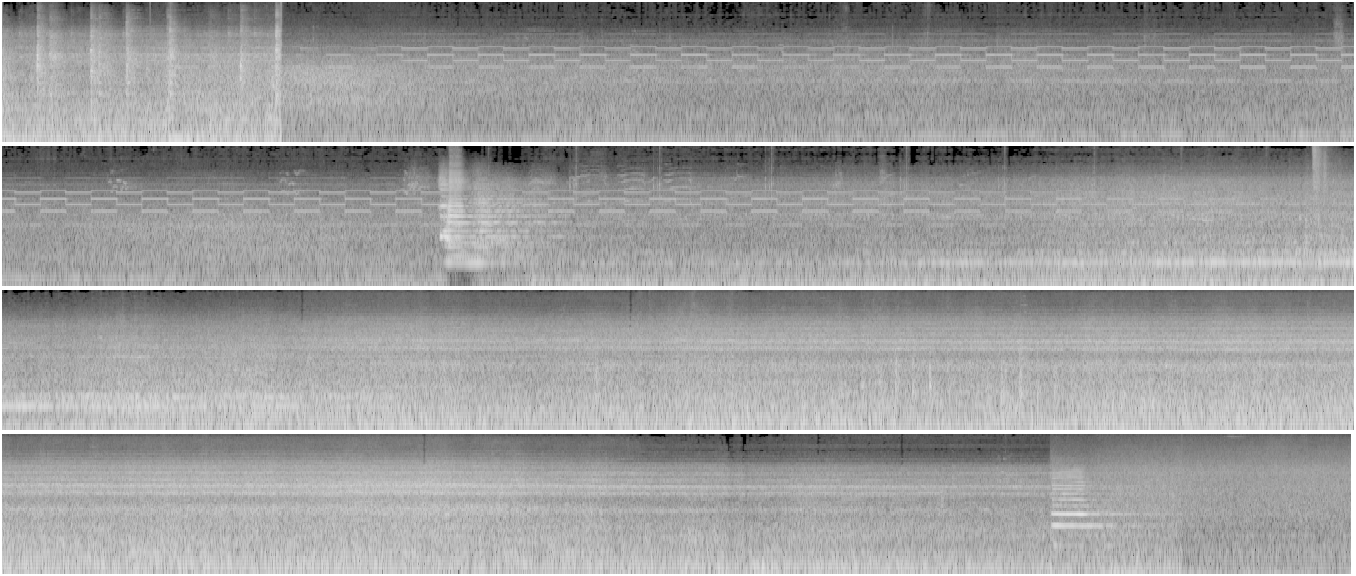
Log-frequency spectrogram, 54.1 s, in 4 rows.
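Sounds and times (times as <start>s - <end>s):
locomotive engine drone: 0.0s - 54.0s
wagons rumbling on rails: 0.0s - 54.0s
brief tone: 2.8s - 26.2s.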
